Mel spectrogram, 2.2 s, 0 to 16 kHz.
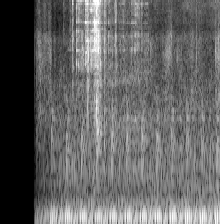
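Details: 2005 Ram Hemi V8 at idle: deep, evenly spaced knocking keeping time with the crank; rod knock from the bottom end.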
